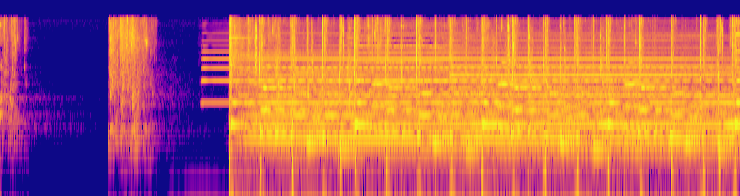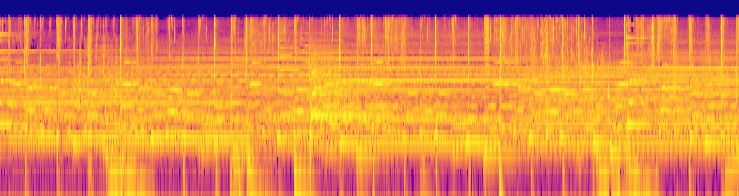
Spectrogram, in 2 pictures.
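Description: Experimental electronic percussion music: a couple of brief splashy bursts, then a dense, continuous layer of ringing pitched tones and watery drips and squishes, steady and fairly loud throughout.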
